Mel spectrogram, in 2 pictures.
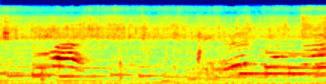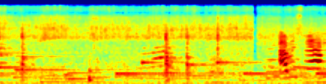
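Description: Boiled pasta tipped into a frying pan of softened tomato sizzles and crackles steadily as it is stirred. Voices, including a child's, are faint in the background.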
